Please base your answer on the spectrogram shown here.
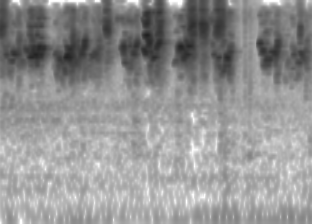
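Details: Captive budgerigars raised at home, calling during a bath: short scratchy warbled chirps in bursts roughly every half second, indoor room.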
